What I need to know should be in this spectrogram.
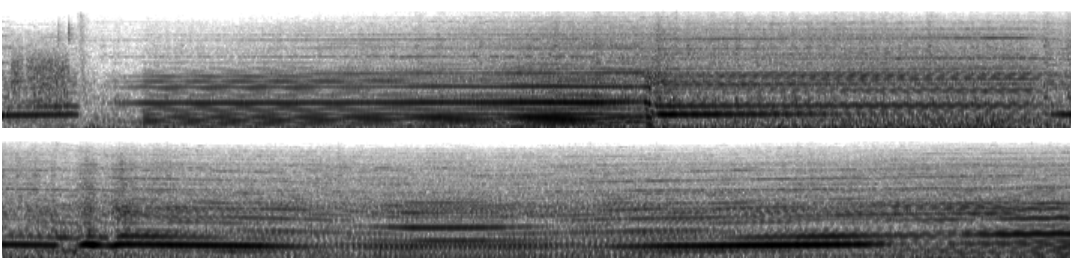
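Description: A racing car engine whines at high pitch, rising and falling as it shifts gears.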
